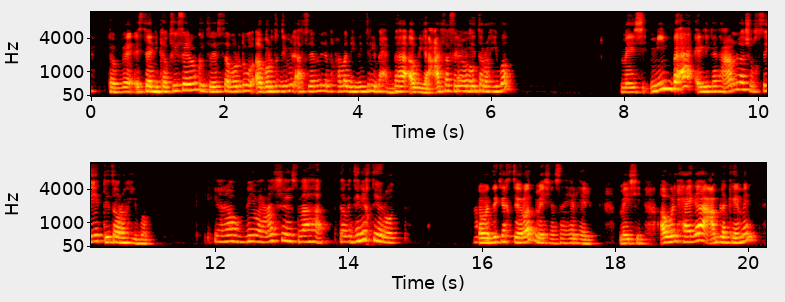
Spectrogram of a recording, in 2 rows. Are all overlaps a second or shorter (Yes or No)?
Yes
